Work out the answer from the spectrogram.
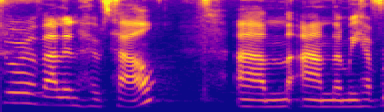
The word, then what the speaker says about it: Twr y Felin: It's a little hard to pronounce for my American tongue. It's Tour of Ellen Hotel.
